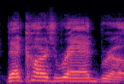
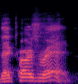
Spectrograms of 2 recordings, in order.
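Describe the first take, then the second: First: It is said with lively enthusiasm. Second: It is said flatly, without enthusiasm.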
